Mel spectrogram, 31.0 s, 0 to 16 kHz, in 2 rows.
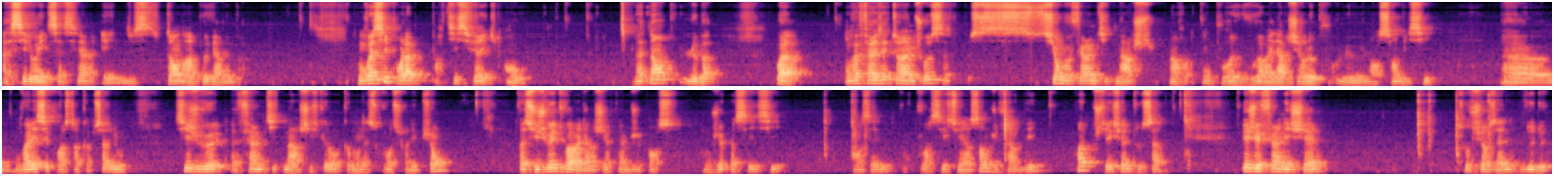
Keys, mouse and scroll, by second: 2.1-2.7 scroll down 1, 2.7-4.9 middle drag, 5.3-7.9 middle drag, 7.9 middle click, 8.2-9.8 middle drag, 11.7-13.4 middle drag, 14.3 a, 23.7 z, 25.3 b, 26.9-28.5 middle drag, 28.8 middle click, 29.4 s.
